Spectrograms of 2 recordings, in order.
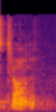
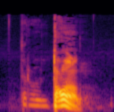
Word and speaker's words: Theron: I go by Charlize Theron, but it's the real pronunciation of my last name is Thron. – Thron.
